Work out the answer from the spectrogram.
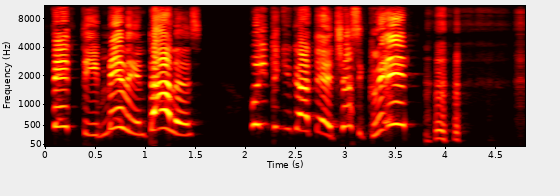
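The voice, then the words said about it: Chris Tucker impression. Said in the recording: “I'm very proud of my Chris Tucker impersonation. ... My Chris Tucker impressions.”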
